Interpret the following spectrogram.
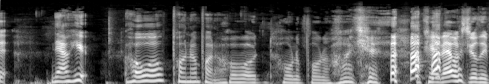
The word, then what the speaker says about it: Ho'oponopono: Now here, Ho'oponopono. Ho'oponopono. Okay, that was really bad. Ho'oponopono. Okay, so just listen to Lita. She'll say it again. Ho'oponopono.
